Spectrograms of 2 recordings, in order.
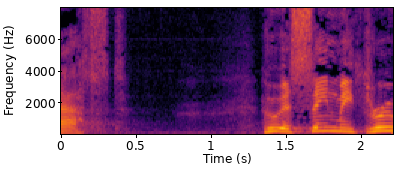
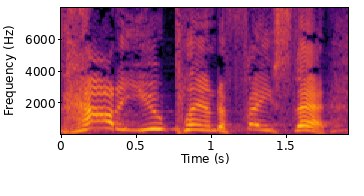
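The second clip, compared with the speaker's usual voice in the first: loud, high, drawn-out challenge; challenging Saul; 7 semitones higher, 5 dB louder than usual. Acted. Saul questioning David about the giant, loud challenge. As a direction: shout the question in disbelief. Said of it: "Saul looks at him and says".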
